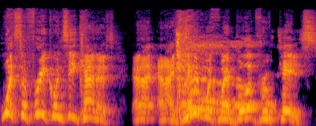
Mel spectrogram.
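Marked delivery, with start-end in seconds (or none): 0.0-1.2 high, shouted battle-cry yell. Charging directly at the guard in character, yelling in character. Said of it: "I run directly at the guard and I yell".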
